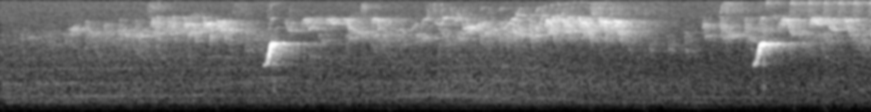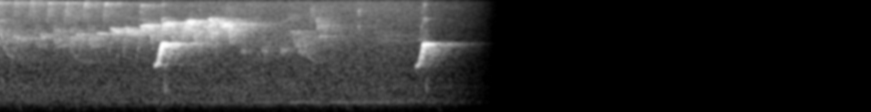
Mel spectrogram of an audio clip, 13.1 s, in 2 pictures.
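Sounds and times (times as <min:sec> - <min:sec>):
Short-Tailed Antthrush Chamaeza campanisona calling in the Andes: 0:00.9 - 0:02.9, 0:04.2 - 0:10.0.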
